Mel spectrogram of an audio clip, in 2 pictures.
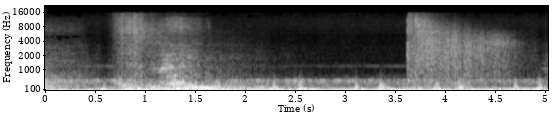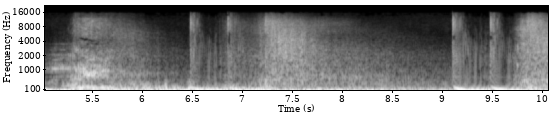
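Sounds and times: low throbbing rumble: 0.0 - 7.2.

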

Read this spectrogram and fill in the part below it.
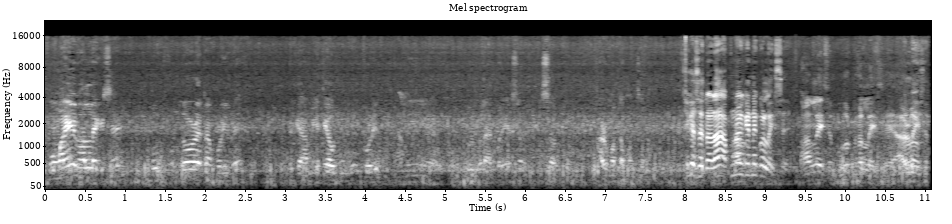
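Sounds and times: man talking: 0.0 - 11.0
wind rumbling on microphone: 0.0 - 11.0.

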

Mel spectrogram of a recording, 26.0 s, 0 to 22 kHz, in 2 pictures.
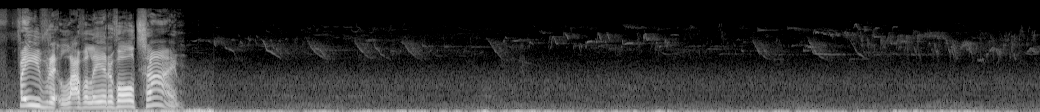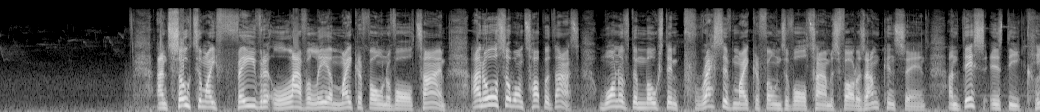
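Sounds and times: small birds chirping: 1.5 - 26.0.

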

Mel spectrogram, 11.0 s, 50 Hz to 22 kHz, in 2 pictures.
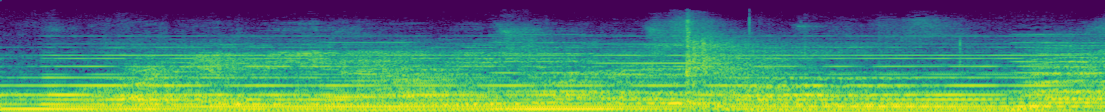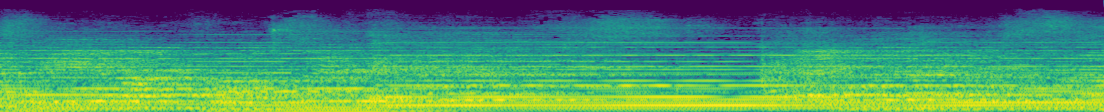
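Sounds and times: church organ chords: 0.0 - 11.0
hymn singing: 0.0 - 11.0.

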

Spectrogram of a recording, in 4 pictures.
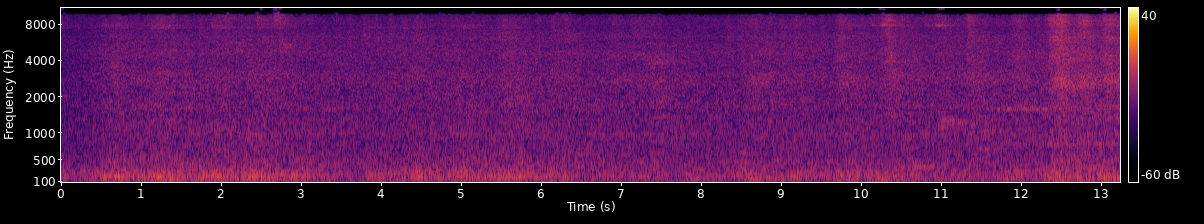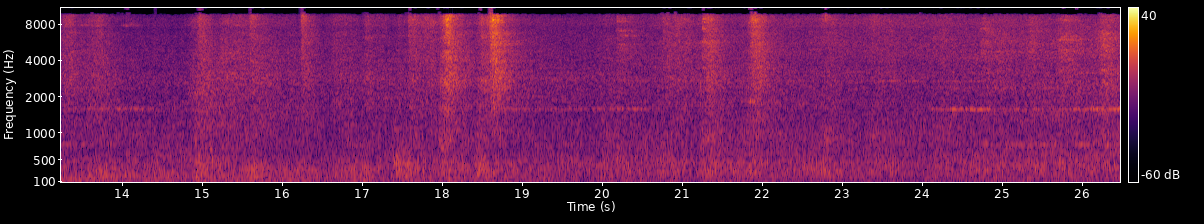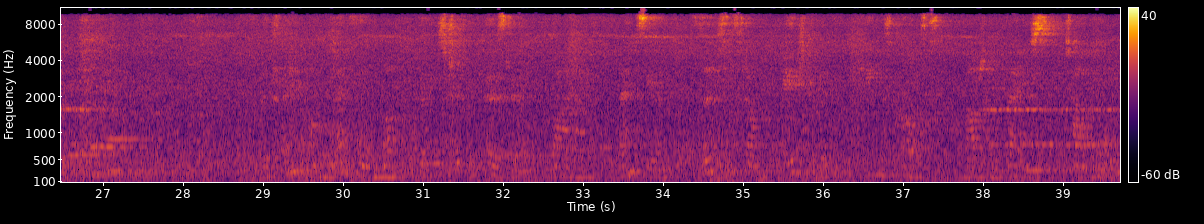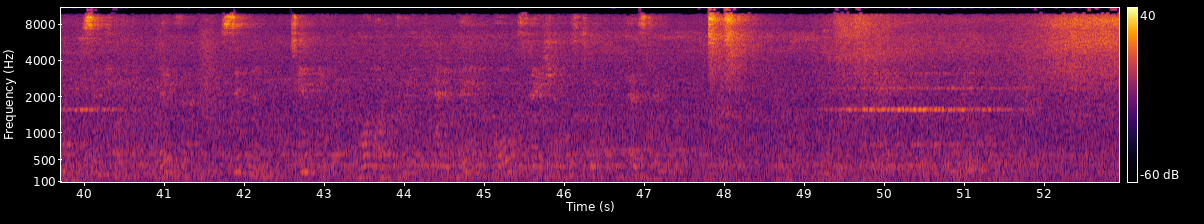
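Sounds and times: electric train rumble: 0.0 - 52.9.

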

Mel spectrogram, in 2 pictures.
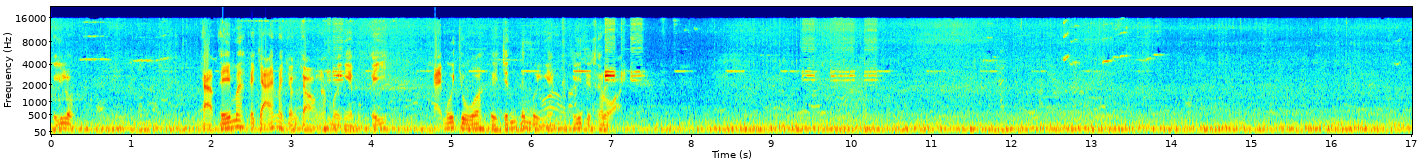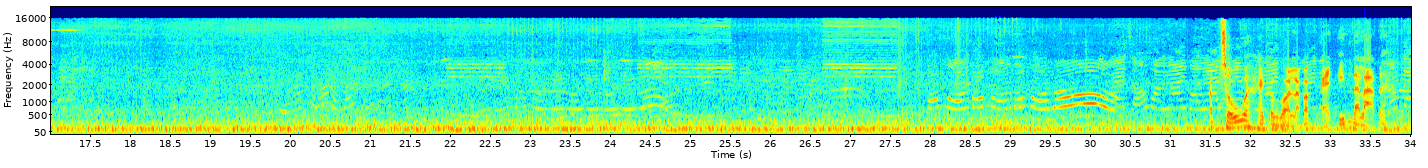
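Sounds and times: motorbike engines rumbling: 0.0 - 34.0
people talking and calling out: 0.0 - 34.0.

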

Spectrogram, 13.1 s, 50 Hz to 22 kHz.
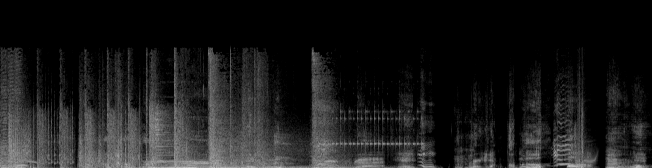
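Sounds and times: cartoon character grunts and squeals: 9.3 - 13.0.

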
